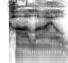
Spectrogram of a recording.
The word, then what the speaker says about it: Carlisle: 45 Carlisle Way. Could you spell Carlisle for me? Sorry. It's C-A-R-L-I-S-L-E. You don't pronounce the S.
